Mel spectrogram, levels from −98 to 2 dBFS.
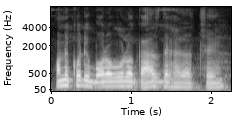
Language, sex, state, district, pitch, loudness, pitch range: Bengali, male, West Bengal, Alipurduar, 115 Hz, -14 LUFS, 105-125 Hz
